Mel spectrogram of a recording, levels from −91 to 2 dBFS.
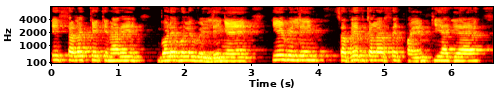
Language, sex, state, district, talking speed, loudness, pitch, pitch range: Hindi, male, Bihar, Lakhisarai, 145 wpm, -14 LUFS, 205 Hz, 190-220 Hz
